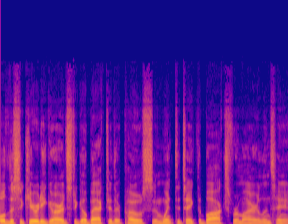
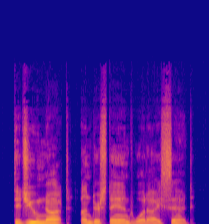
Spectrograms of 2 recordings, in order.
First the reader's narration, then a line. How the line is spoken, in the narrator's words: I growled at him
